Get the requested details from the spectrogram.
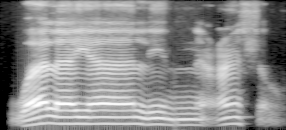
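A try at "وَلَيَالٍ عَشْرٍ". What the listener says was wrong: Masih kurang, kurang aliran sedikit lagi. Walayalin asyru.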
